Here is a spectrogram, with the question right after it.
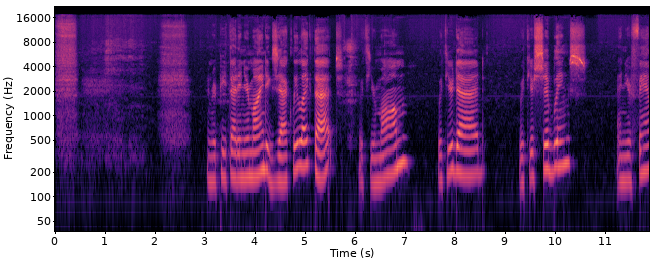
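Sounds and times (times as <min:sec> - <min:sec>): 
person breathing in deeply during a guided meditation: 0:00.0 - 0:02.7
speech: 0:03.0 - 0:08.7, 0:09.3 - 0:10.6, 0:11.2 - 0:11.8.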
